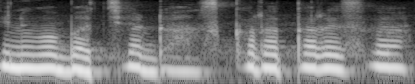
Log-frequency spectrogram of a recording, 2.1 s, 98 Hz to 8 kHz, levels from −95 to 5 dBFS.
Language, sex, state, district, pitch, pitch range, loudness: Bhojpuri, female, Bihar, East Champaran, 230 Hz, 205-240 Hz, -15 LUFS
